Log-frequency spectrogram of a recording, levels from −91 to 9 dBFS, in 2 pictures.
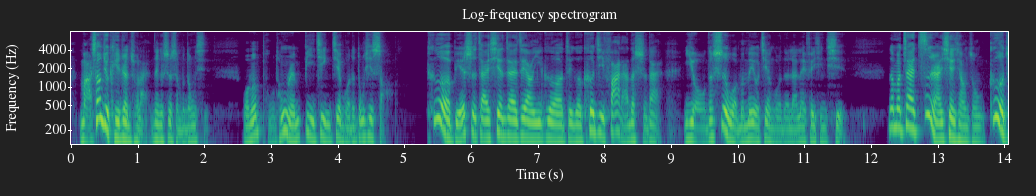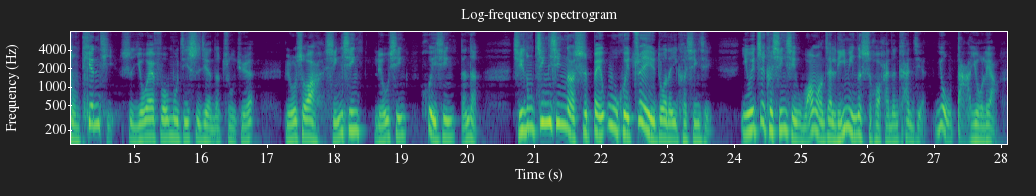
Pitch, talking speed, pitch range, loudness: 135 Hz, 290 characters per minute, 120-165 Hz, -20 LUFS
